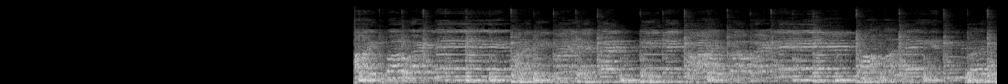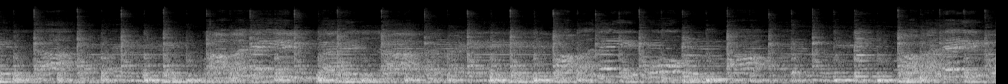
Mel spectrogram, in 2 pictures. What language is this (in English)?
Tamil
